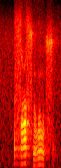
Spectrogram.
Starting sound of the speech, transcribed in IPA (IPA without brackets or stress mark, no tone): zˤ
